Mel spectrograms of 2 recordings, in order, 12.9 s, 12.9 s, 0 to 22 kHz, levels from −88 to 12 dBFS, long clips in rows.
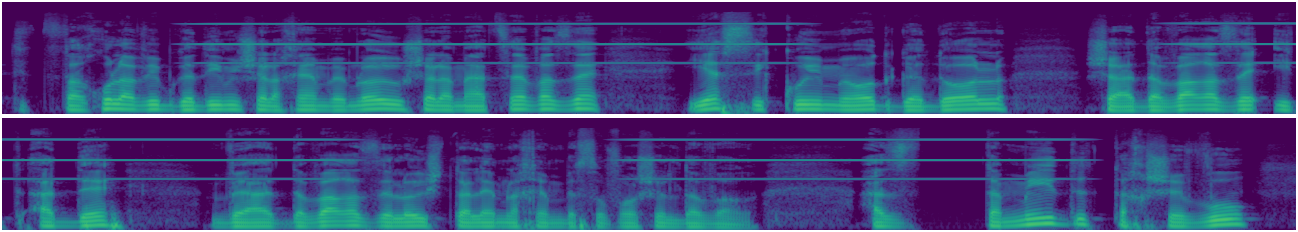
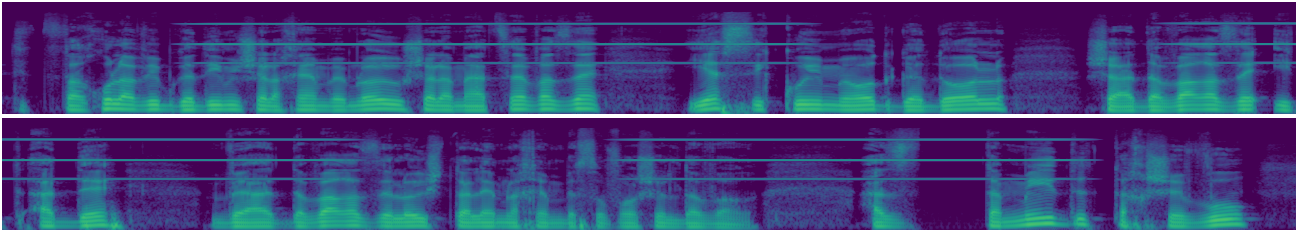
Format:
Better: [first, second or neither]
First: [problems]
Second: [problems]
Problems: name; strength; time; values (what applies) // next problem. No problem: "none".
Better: neither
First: high-pitched whine; loud; from 1 to 4 s, from 6 to 8 s and from 9.5 to 12 s; 5.5 kHz, 8 dB below the speech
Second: high-pitched whine; loud; from 1 to 4 s, from 6 to 8 s and from 9.5 to 12 s; 5.5 kHz, 8 dB below the speech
